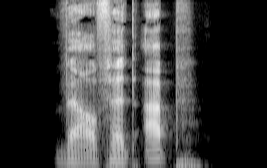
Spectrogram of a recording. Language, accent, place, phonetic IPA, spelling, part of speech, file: German, Germany, Berlin, [ˌvɛʁfət ˈap], werfet ab, verb, De-werfet ab.ogg
- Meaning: second-person plural subjunctive I of abwerfen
